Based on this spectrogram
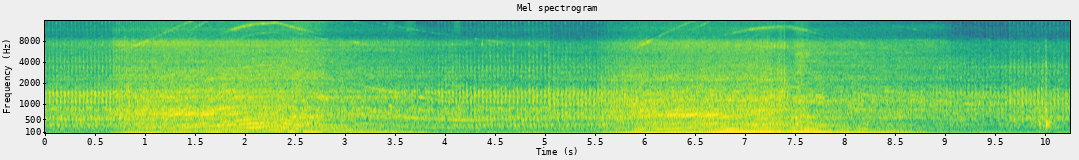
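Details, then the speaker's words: Chevrolet Captiva FL diesel, weak pull and hard cold starting, revved: pitch follows throttle with a rough growl from the turbo; turbo leak and stuck actuator lever found, fixed by cleaning, new turbo hose, injector seals. "kita sudah coba running yang pertama yang kita temukan yaitu tarikan awalnya terasa berat yang kedua ada suara ngorok di turbonya"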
